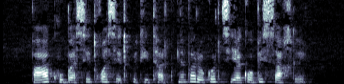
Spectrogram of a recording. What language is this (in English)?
Georgian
